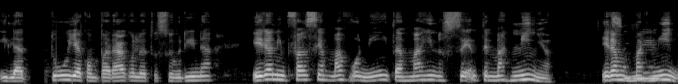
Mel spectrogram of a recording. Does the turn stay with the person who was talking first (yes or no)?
no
